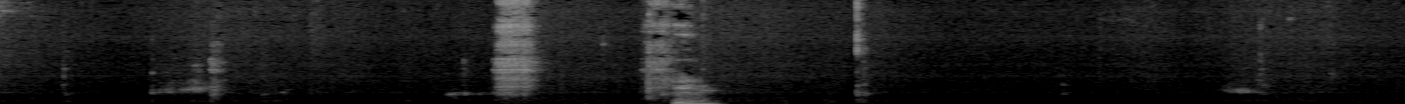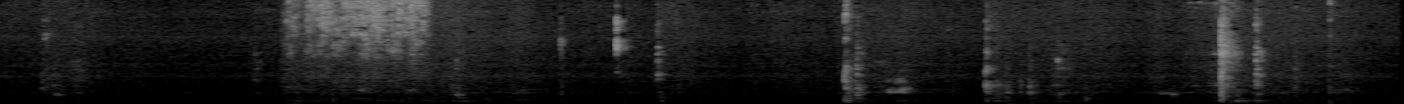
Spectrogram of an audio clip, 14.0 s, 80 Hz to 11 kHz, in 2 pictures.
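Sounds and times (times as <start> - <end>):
soft hiss: 5.3 - 14.0
hands brushing clothing: 8.5 - 9.3.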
